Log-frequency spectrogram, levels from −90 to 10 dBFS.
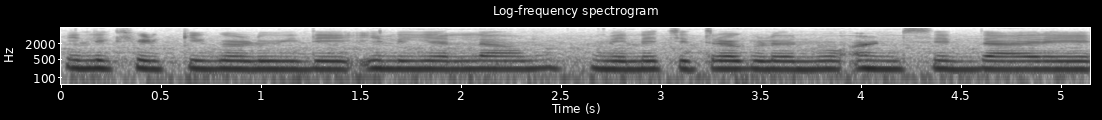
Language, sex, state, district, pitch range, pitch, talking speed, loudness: Kannada, female, Karnataka, Raichur, 215-225 Hz, 220 Hz, 95 wpm, -14 LUFS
